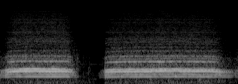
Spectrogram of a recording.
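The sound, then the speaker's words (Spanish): A steam train whistle sounds in two long, steady blasts separated by a brief gap as the train is about to arrive. Its breathy multi-tone chord is loud, with a hiss of steam underneath. “Entonces el silbato comenzó a sonar.”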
